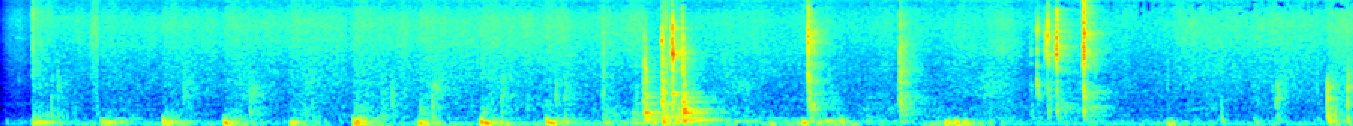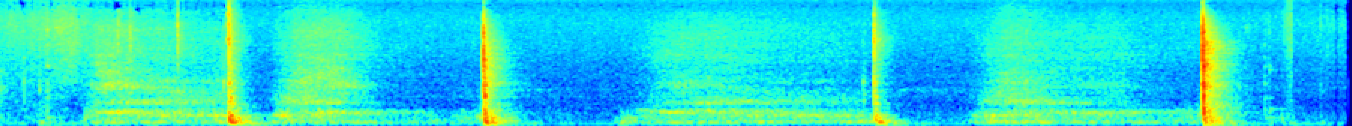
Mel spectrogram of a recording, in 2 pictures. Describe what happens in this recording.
I am going into the bedroom; therefore opening the door; then turn on the light and start searching my wardrobe drawers for underwear.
